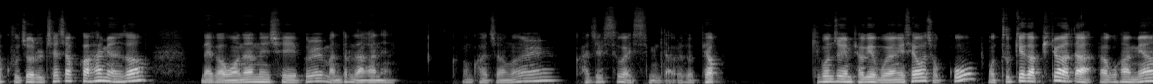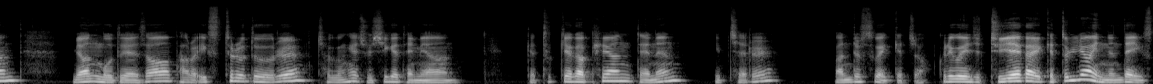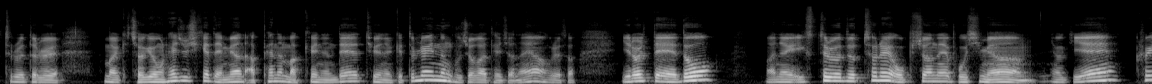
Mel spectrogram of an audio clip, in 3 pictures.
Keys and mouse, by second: 6.6 alt+click, 17.7 alt+click, 23.7 alt+click.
